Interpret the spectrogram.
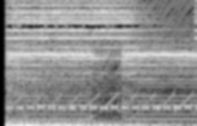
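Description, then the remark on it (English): A loud electronic alarm sound effect, used as a spoiler alarm, blares steadily for a few seconds, layered tones pulsing and wavering over a dense, buzzing low rumble, with no voices. “This will be full of spoilers. In come the spoiler alarm.”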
